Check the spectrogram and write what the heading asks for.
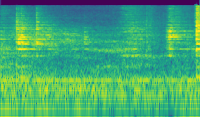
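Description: Faint handling of a small round tray in the hands, with a light knock just after the start and another shortly before the end.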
